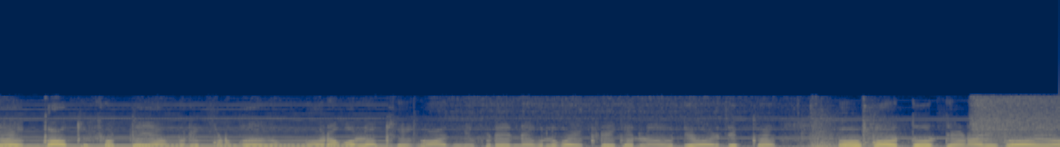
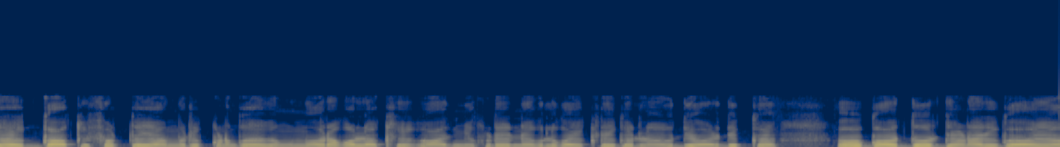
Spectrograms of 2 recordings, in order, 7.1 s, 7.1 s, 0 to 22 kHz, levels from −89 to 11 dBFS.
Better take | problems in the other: second | background sound (Subway, metro, underground); 11 dB below the speech

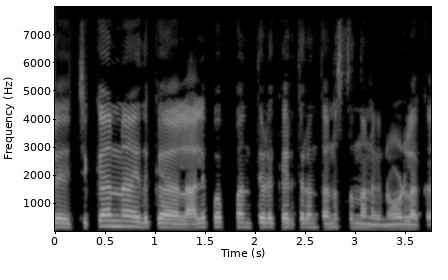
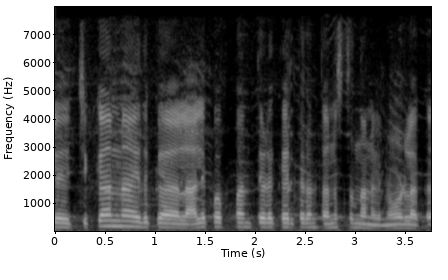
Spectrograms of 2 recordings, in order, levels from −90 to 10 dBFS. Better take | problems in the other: first | noise reduction (neural separator model SepFormer DNS4)

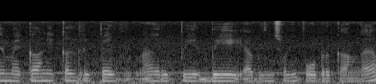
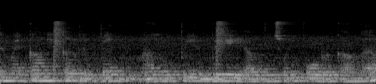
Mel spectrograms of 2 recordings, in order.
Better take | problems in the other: first | background sound (Snare drum); 19 dB below the speech // room echo; dies away in 0.9 s

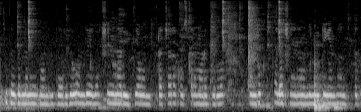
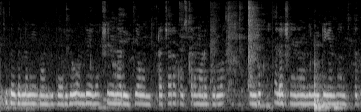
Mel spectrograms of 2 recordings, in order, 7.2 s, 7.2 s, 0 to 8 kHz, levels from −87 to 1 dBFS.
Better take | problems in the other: second | background sound (Cutlery, silverware / Tap); 19 dB below the speech

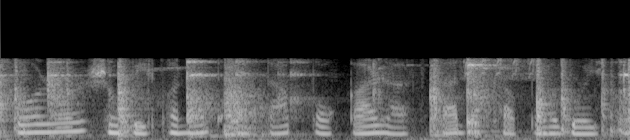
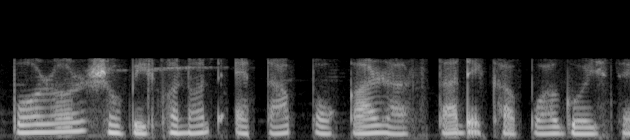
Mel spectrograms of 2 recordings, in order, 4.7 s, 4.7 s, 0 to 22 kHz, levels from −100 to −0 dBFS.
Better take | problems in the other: second | background sound (Glass + Bird); 2 dB below the speech

